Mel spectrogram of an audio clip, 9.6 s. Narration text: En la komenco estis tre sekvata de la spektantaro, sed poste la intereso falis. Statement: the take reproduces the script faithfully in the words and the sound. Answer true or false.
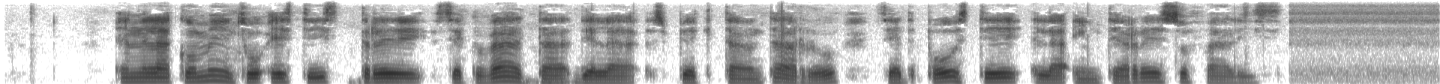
true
